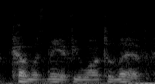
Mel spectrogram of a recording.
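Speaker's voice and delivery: lightly voiced low, quiet rescuer; old dude. Orin offering Titus rescue, lightly voiced low and quiet. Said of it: "this old dude named Orin".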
